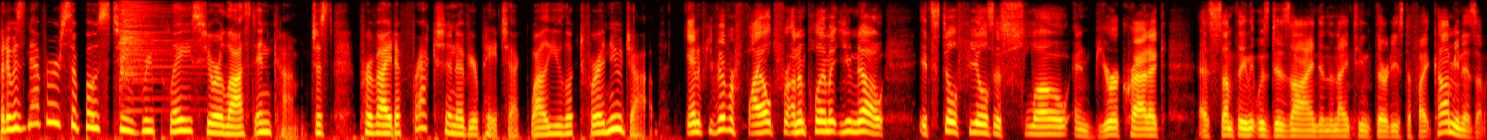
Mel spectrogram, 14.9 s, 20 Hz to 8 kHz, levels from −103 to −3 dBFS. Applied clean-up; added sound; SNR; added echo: none; Gong; 15 dB; none.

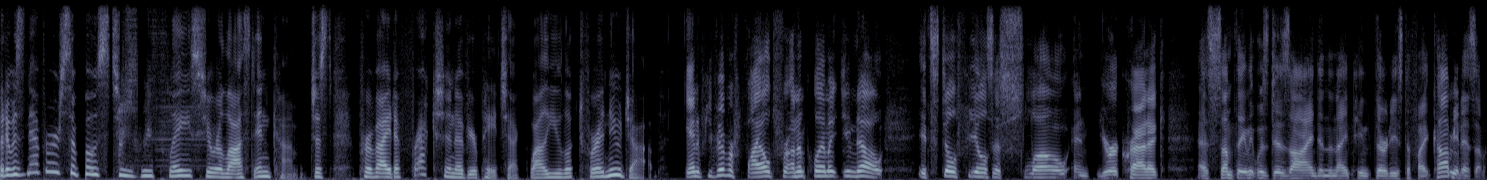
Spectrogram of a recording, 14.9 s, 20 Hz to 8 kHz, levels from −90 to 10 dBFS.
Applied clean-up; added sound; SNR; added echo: neural diffusion model UNIVERSE++.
